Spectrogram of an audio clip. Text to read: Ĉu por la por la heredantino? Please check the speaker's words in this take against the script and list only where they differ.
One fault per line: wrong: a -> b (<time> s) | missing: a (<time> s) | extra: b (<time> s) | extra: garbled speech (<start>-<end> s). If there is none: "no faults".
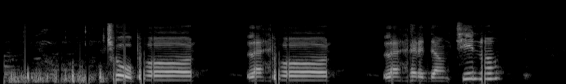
no faults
